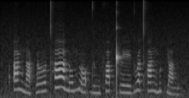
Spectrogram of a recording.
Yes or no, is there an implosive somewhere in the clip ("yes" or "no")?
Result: no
